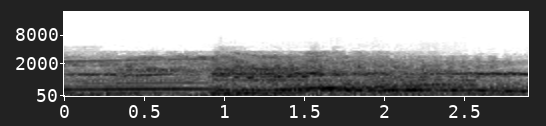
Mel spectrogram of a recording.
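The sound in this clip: A fast Shelby car accelerating hard, with a loud, steady engine roar that changes tone abruptly about a third of the way in and keeps growling without any talk.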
